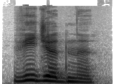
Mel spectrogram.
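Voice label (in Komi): "видзӧдны", Komi, female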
